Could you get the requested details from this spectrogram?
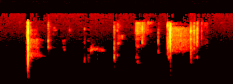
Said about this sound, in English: So you have to peel off the top cellophane, like so, and there is your wafer. And then you peel off the bottom for the wine.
